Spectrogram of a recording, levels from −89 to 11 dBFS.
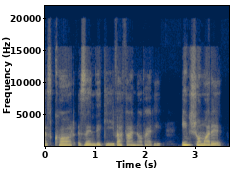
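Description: No technical faults are audible anywhere in the recording.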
